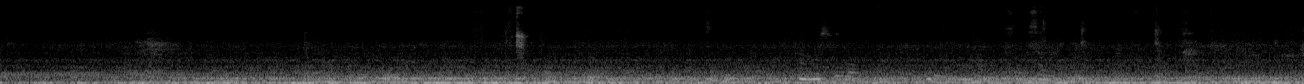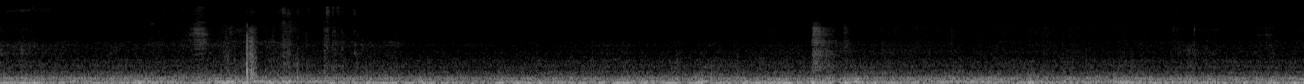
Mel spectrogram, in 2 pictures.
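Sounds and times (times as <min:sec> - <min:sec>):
lift rumbling through shaft: 0:00.0 - 0:26.0.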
